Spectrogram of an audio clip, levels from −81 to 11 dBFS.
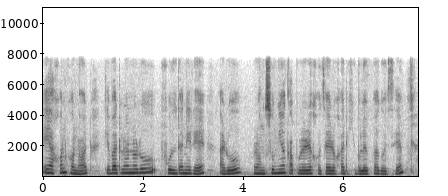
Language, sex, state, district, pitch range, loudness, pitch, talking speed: Assamese, female, Assam, Kamrup Metropolitan, 195-230 Hz, -16 LUFS, 205 Hz, 105 wpm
